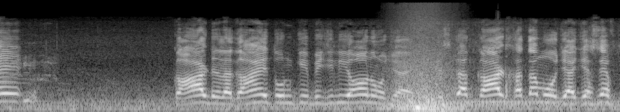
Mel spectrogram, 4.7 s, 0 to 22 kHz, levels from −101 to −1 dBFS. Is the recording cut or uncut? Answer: cut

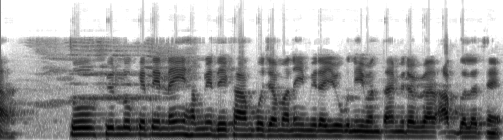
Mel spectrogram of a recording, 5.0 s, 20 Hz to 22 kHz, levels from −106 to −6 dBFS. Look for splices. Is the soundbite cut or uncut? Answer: uncut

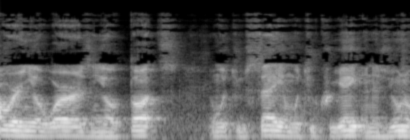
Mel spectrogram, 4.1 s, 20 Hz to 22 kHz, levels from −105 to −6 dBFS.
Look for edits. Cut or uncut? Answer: uncut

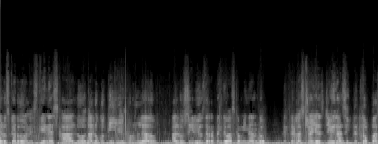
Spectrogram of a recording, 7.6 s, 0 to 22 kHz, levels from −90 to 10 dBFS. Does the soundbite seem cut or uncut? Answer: uncut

